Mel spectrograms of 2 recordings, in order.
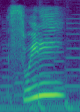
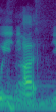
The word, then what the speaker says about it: Saweetie: That's how you pronounce that? Yeah. Sweetie? Saweetie? Oh, Saweetie? Dang, man. Saweetie.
